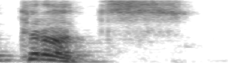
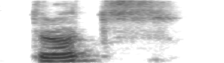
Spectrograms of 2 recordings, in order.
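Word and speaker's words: trotz: Si tienen preguntas, la pronunciación de trots, así, trots. La Z es muy como la Z española, ¿cierto? Entonces, trots. Es bien pronunciada la Z.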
